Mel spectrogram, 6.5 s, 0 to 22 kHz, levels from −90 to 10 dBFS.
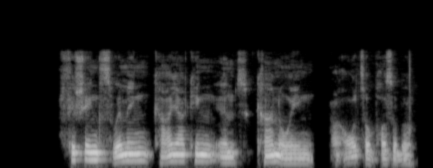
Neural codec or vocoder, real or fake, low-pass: none; real; 7.2 kHz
